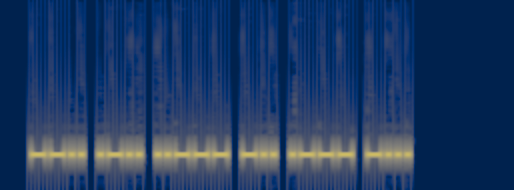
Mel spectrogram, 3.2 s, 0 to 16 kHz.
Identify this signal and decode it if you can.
Morse code, heard as a keyed tone, about 37 wpm, 700 Hz. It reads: ZL2DJB
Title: DXCC-100 Call Signs - 6 Characters - 40wpm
